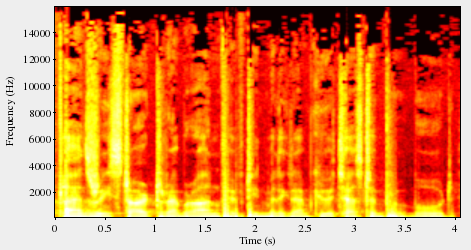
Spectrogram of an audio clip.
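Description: A clinician dictating a patient report into a dictaphone, halting with frequent filler sounds and restarts. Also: male voice, mid-range voice, completely flat delivery, dark tone. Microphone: handheld dictaphone.

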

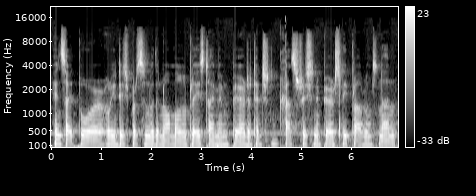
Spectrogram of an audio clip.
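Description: Male physician, dictaphone recording of clinical notes, utterly flat delivery, frequent hesitations. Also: medium pitch, a little hiss or hum. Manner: flat, halting dictation with many fillers, spells out names. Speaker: doctor. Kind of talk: dictating a medical report into a dictaphone.

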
